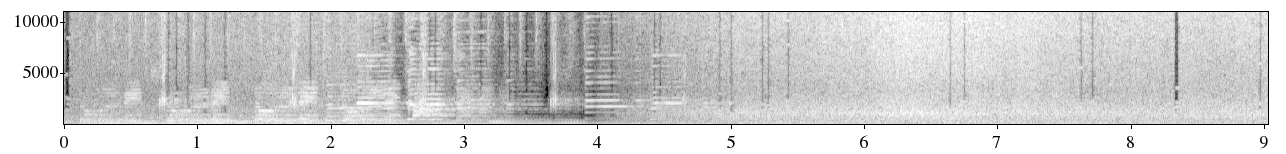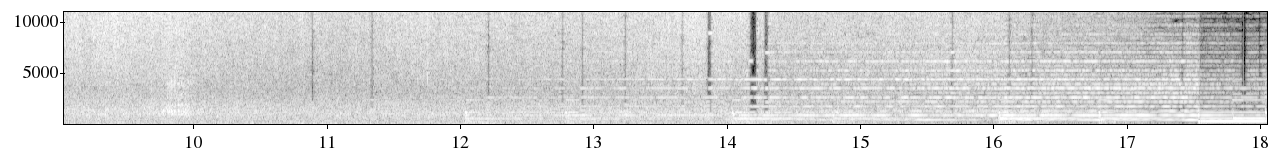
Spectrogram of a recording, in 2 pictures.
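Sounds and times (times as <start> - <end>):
steady rushing noise: 0.0 - 2.9, 4.2 - 17.3
sustained musical tones: 0.0 - 5.4, 12.0 - 18.0.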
